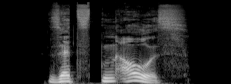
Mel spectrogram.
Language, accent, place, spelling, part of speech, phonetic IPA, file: German, Germany, Berlin, setzten aus, verb, [ˌzɛt͡stn̩ ˈaʊ̯s], De-setzten aus.ogg
- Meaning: inflection of aussetzen: 1. first/third-person plural preterite 2. first/third-person plural subjunctive II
